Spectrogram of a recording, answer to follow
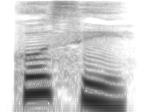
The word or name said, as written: ಕೊಸೆ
